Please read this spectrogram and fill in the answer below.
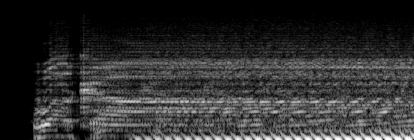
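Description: Electronic dance music starting about a third of a second in: sustained synth chords, with a fast, pulsing bass of about eight pulses a second entering about a second in.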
